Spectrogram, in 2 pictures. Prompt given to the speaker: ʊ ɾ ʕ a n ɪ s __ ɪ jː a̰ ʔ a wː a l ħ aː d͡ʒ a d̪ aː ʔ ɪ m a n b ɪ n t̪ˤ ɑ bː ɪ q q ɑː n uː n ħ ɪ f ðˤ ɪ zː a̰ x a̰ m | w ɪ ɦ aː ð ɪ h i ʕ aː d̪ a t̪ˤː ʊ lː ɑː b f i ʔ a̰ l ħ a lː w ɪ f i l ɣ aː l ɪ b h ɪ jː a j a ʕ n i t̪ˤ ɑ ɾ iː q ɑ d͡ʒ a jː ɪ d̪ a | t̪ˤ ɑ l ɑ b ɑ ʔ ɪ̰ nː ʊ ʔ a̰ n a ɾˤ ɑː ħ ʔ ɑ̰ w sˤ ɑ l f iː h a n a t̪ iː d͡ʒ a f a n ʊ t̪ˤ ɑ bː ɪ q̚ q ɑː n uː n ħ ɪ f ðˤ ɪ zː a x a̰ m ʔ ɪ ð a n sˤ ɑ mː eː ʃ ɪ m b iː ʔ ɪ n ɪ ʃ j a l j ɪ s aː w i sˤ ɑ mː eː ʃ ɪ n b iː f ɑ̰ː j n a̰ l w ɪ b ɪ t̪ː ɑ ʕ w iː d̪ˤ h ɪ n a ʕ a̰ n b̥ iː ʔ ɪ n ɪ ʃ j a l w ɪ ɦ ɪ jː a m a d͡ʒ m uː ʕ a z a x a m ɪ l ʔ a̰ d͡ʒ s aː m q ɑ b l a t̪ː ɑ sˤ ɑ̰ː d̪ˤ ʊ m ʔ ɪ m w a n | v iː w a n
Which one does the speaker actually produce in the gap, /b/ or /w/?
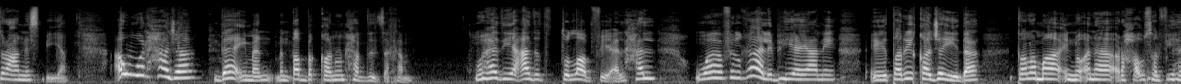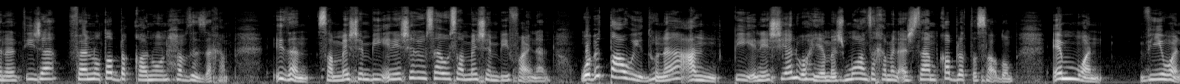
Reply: b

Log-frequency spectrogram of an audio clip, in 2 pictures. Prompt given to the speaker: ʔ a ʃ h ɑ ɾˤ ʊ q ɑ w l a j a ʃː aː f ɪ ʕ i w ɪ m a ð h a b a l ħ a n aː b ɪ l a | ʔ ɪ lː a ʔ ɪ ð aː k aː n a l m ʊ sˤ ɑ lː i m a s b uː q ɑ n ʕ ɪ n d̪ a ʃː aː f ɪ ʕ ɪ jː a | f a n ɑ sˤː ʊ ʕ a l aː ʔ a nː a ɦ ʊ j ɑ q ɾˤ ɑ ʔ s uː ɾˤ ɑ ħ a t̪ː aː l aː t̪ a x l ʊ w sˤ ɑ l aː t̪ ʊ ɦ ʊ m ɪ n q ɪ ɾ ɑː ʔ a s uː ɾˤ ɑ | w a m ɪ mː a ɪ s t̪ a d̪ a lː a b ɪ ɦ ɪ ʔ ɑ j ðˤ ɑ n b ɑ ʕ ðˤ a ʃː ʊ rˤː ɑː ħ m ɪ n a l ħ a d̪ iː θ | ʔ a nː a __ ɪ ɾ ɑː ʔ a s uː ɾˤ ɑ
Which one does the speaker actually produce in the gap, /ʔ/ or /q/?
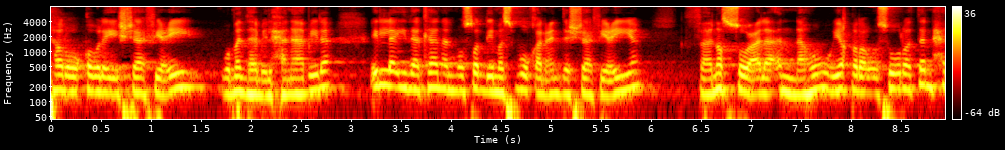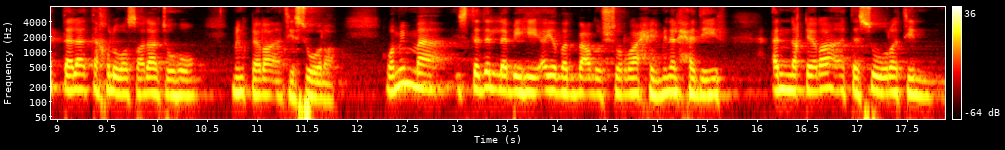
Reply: q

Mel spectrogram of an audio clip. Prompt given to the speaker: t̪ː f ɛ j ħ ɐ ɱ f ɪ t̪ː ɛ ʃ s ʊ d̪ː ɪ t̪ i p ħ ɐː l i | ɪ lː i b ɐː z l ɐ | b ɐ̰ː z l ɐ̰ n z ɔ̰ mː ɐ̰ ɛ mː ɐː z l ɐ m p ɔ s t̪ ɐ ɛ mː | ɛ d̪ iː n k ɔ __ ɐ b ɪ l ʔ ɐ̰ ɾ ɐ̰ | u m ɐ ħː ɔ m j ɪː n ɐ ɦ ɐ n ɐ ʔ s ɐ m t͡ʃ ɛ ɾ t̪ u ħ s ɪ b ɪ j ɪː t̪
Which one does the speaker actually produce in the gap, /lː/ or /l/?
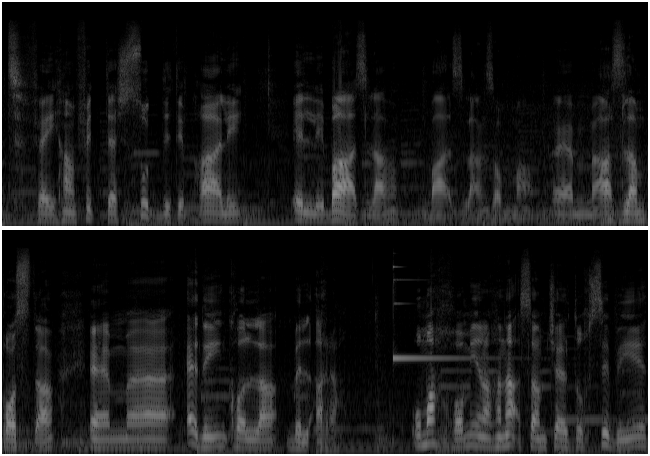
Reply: lː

